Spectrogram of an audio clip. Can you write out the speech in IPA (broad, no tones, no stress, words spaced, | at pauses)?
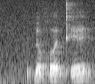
ɓɪχʷɛ kʼɪ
